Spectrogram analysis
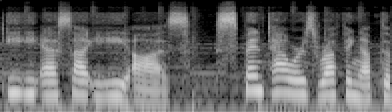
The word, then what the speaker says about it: Isaias: news conference after the storm pronounced eesie oz spent hours roughing up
